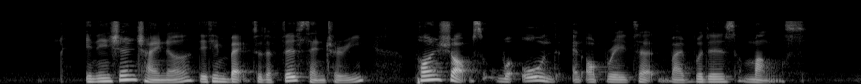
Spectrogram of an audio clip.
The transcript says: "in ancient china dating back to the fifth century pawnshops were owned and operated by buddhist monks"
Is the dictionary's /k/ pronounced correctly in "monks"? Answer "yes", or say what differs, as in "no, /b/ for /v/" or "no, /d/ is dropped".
no, /k/ is dropped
